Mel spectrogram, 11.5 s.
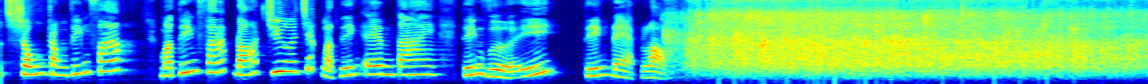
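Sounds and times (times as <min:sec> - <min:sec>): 
speech: 0:00.0 - 0:06.9
audience applause at a Buddhist dharma talk: 0:06.6 - 0:11.4.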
